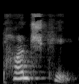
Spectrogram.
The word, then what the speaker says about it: pączki: Now, that makes no sense, but what it is in Poland, it's a big celebration, and they have these donuts called pączki.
